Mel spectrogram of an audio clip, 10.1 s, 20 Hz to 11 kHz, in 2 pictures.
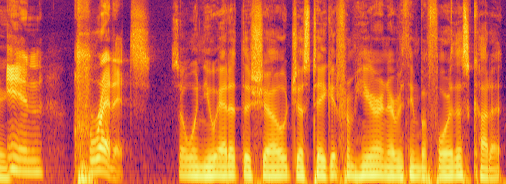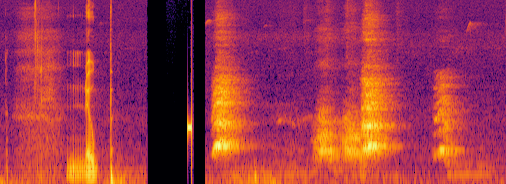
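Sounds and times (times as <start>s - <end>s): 
speech: 0.0s - 6.2s
dogs barking: 7.2s - 7.6s, 8.2s - 9.9s.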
